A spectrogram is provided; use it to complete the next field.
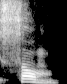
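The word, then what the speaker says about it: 섬: contoh di sini berarti kita akan baca so ditambah m jadi Som ya som yang ini berarti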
